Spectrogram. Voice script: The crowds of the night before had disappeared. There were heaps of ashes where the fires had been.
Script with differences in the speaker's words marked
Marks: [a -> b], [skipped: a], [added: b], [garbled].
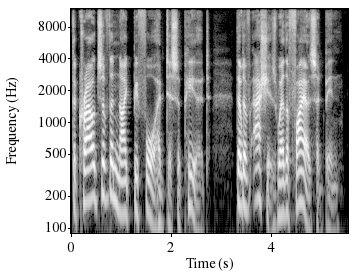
The crowds of the night before had disappeared. There [skipped: were heaps] of ashes where the fires had been.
